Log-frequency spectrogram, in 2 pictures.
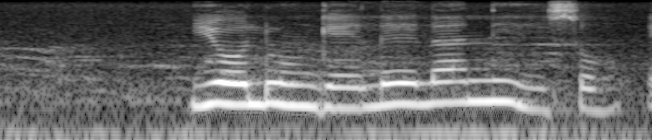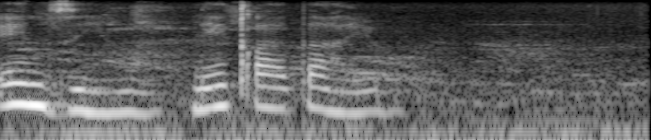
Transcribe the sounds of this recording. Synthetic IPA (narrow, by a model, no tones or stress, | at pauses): joluŋɡʱɛlɛlanisɔend͡zʱimanɛǁak̬ʼaːjɔ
